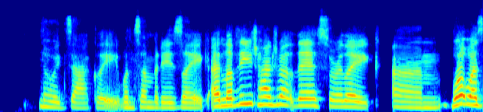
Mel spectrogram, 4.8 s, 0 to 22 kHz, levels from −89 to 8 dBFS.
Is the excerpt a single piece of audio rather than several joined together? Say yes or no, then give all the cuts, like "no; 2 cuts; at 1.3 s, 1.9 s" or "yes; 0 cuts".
yes; 0 cuts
